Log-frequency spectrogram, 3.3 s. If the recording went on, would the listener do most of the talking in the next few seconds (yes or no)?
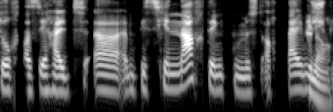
yes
